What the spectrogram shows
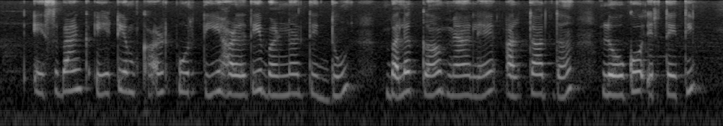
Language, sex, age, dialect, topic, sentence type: Kannada, female, 25-30, Dharwad Kannada, banking, statement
